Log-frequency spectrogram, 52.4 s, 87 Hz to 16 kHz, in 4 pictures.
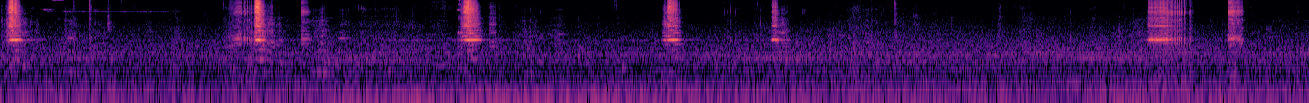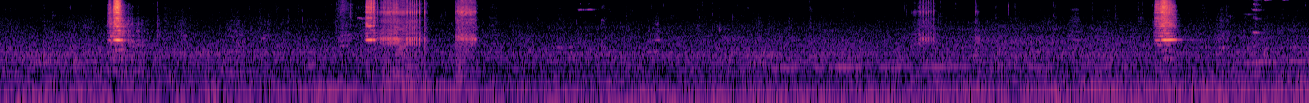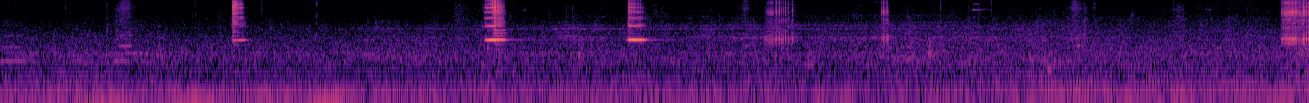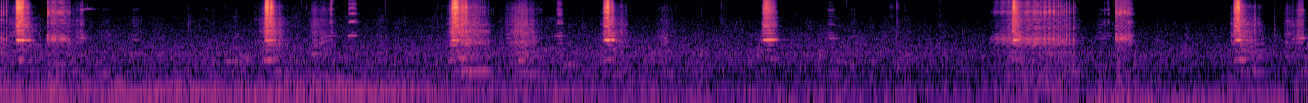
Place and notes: Heraklion Yacht Port - spring
a spring for securing a yacht to the pier. creaking as the boat bobs on gentle waves
Heraklion, Greece, 28 September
